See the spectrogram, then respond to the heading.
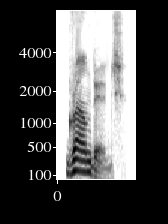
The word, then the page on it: groundage: British English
